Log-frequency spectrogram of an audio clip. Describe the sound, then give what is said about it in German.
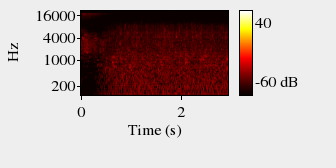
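Water trickles inside a tree trunk, heard through earpieces pressed to the bark: a steady, continuous rushing hiss that stays even in level for the whole stretch, with no voices. “Ja, ich höre es wirklich plätschern, aus dem Baumstamm.”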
